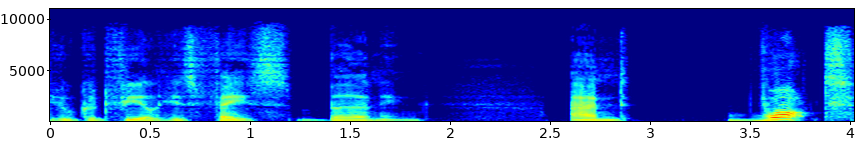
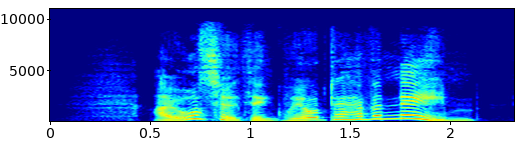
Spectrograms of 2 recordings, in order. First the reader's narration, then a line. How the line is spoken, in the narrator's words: she said brightly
